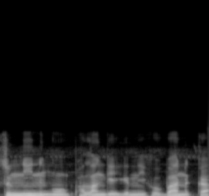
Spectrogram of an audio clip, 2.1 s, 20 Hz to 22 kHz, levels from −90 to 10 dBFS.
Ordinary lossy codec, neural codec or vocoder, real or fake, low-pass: none; none; real; 7.2 kHz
